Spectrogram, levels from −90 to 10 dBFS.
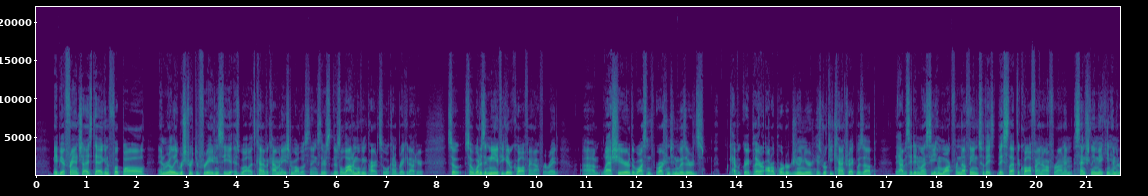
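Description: No dropouts, clipping, glitches or other technical faults turn up anywhere in this speech recording.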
